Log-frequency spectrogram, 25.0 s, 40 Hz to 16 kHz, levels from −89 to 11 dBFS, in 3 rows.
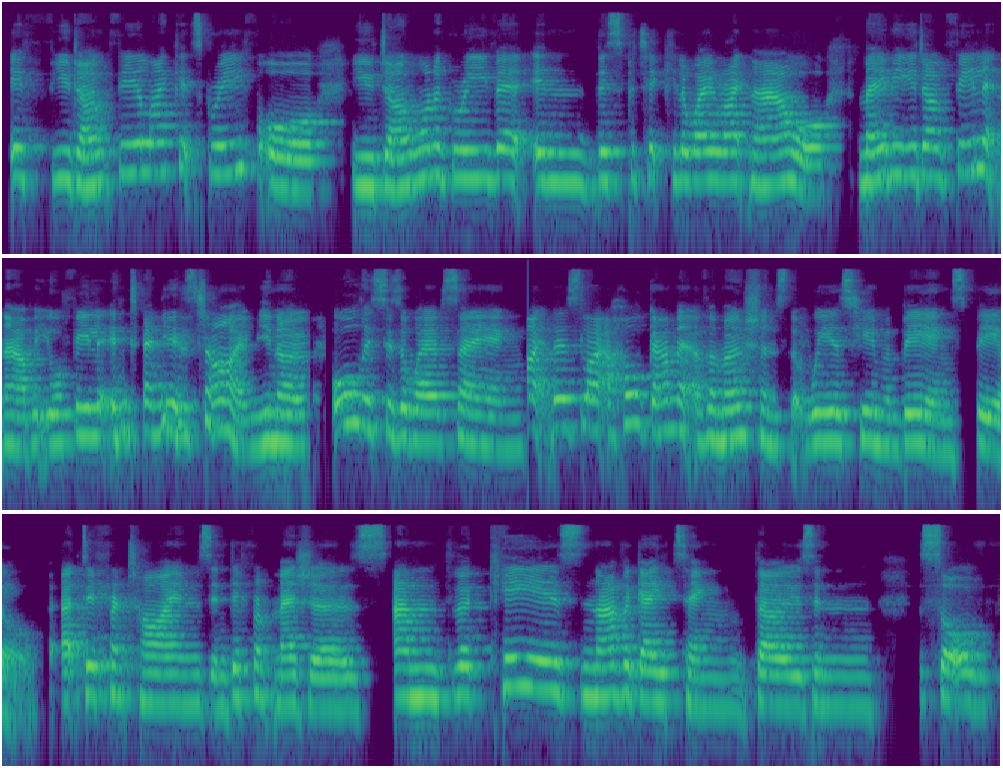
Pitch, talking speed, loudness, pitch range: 210 Hz, 175 wpm, -19 LUFS, 185-240 Hz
